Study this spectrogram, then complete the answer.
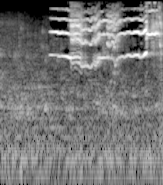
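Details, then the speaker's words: RV Flair-It plumbing fitting being tightened with a groove-gripping tool or channel locks. A brief high, thin squeak as the fitting snugs down, which is a good, normal sign of proper seating. Do not over-tighten. "but it goes in and it grabs this groove and then you just tighten it up if you listen you'll hear it squeaking that's a good noise"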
